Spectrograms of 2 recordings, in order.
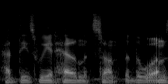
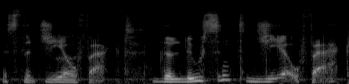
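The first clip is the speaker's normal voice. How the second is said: mock derisive, scoffing tone, pitched up; 5 semitones higher than usual. A character names the strange object, in a mocking voice. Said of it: "he says in like a mocking voice".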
